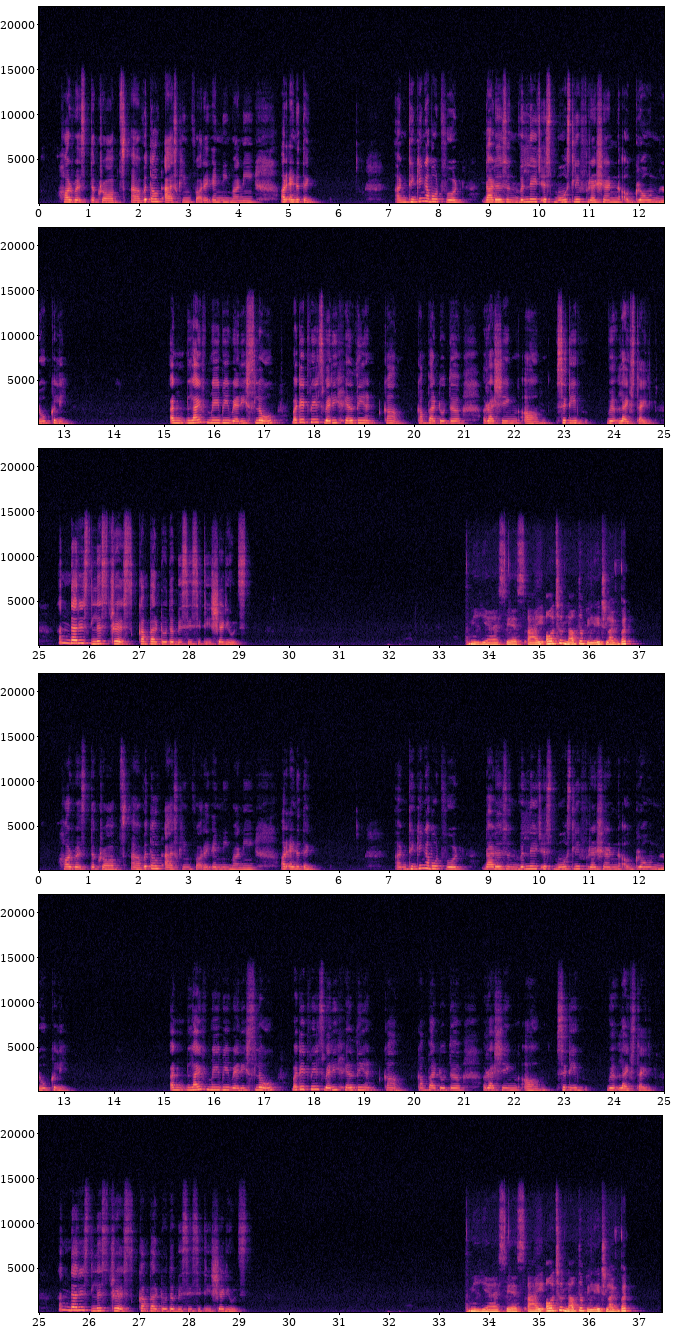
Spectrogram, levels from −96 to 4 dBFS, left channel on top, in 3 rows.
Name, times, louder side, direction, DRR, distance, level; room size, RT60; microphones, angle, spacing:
voice 1, 0.4-5.5 7.1-8.5 8.9-13.1 15.1-17.2 17.6-19.8 20.1-23.5 23.9-24.8 25.4-29.0, left 3 dB, 40° left, 0.8 m, -28 dB
voice 2, 33.6-36.7, equal, ahead, 0.5 m, -17 dB
16.0 x 6.1 x 5.3 m
head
